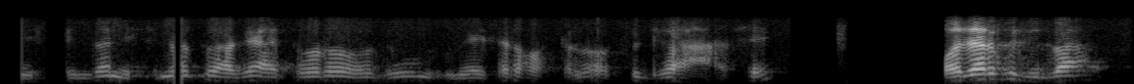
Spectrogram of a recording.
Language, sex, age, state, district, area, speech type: Odia, male, 60+, Odisha, Dhenkanal, rural, conversation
